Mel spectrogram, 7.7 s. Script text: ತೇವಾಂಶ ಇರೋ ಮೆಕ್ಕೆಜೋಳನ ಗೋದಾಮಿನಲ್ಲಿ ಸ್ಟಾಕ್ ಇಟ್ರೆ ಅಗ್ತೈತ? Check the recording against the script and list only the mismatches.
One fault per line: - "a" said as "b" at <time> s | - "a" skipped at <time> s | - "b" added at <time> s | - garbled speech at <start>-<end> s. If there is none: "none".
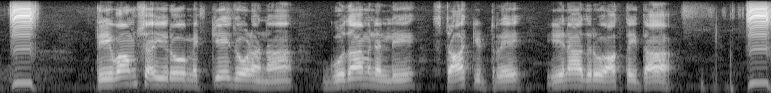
- "ಏನಾದರೂ" added at 5.5 s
